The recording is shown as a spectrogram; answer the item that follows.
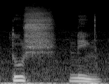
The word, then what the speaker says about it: তুষ্ণিং: একই রকমভাবে তুষ্ণিং, তাহলে তুষ, এই তুষ এবং হচ্ছে মূর্ধন্যর সাথে দীর্ঘিকার অনুস্বার, তাহলে তুষ্ণিং, হ্যাঁ, মুক্ত্বা তুষ্ণিং।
